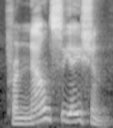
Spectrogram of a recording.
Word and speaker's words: pronunciation: Now, not anymore, but pronunciation.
